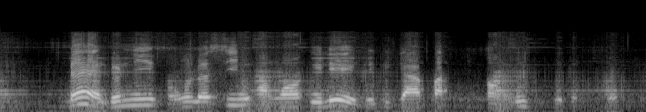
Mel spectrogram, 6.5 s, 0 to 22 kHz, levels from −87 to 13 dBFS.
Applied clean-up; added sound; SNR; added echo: neural separator model SepFormer DNS4.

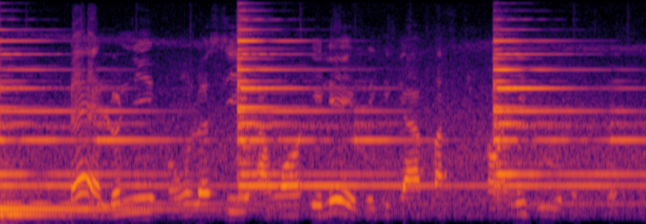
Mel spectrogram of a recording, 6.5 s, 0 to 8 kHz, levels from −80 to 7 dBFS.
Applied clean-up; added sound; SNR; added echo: none; Church bell + Drum; -4 dB; none.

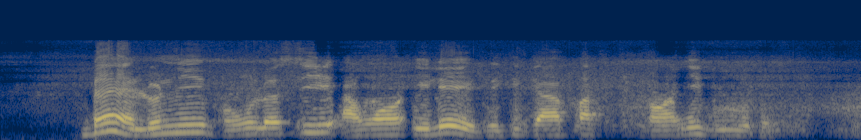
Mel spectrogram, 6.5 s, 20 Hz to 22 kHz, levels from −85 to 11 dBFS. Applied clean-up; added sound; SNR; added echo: neural mask model Resemble Enhance denoiser.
